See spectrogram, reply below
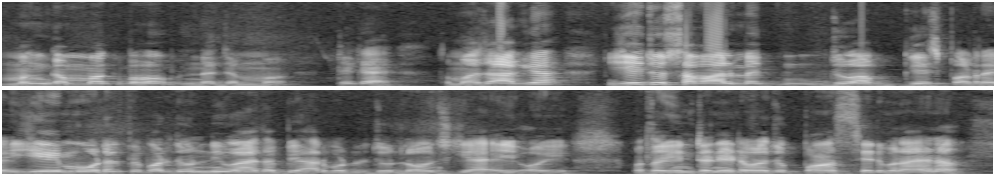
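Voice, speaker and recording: A man's voice: high voice, highs cut off. A man, tutoring students through exam questions, repeating each question and then answering it himself.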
